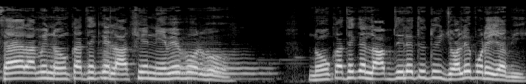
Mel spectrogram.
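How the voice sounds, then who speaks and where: In a Bengali comedy cartoon, a woman voices a cheeky, silly young schoolboy, giving earnest yet silly answers with a cheeky mood. Her high-pitched voice is brisk and close to her everyday voice, heard over music.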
